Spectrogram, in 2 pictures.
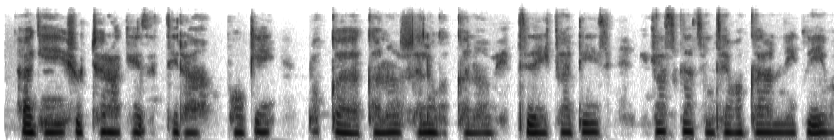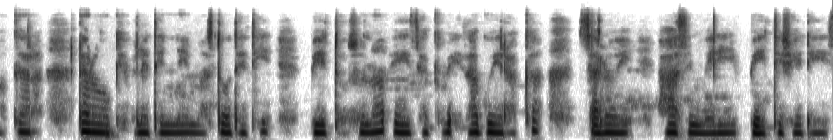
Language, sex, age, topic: Gamo, female, 25-35, government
